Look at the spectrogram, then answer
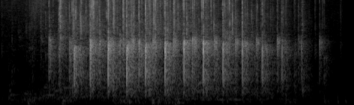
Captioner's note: class applauds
